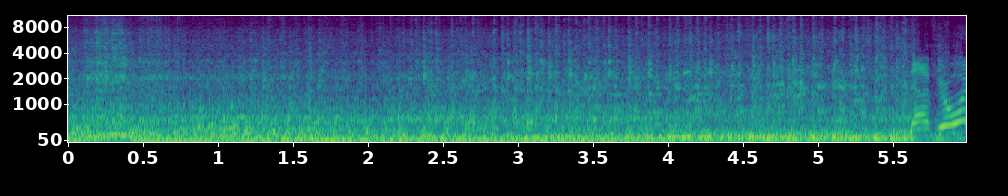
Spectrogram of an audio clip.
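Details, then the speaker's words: 1958 Chevy Apache after plug clean and gap: very loud, deep, raw rumble booming when revved with no muffling, because the Cherry Bomb muffler joining the exhaust sections is missing. "it's so loud uh there was a cherry bomb connecting uh part of the exhaust for the rest of the exhaust that's no longer in there"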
